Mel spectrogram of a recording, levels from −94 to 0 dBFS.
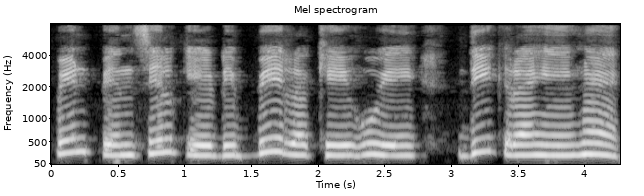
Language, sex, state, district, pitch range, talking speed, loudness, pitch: Hindi, female, Madhya Pradesh, Katni, 215-250 Hz, 125 wpm, -13 LUFS, 220 Hz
